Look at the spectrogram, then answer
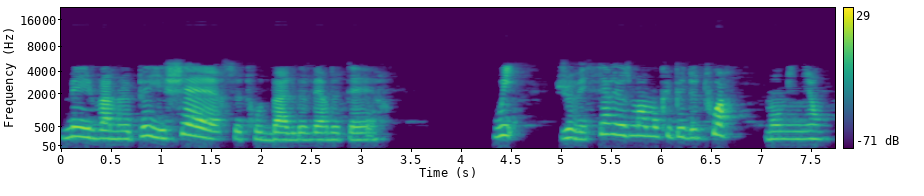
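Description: Woman doing Cornebidouille: a loud, boastful storybook witch, raised pitch, husky edge, dull recording. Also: lively intonation, a little slow. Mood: furious. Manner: theatrical, shouting insults with relish. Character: boastful furious female witch, grandiose and spiteful. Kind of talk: storybook reading.

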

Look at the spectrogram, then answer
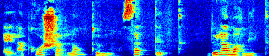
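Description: A woman reading a children's story aloud in a gentle voice, often dropping to a soft hush. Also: medium pitch, lively intonation, normal speed, creaky, very noisy.

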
